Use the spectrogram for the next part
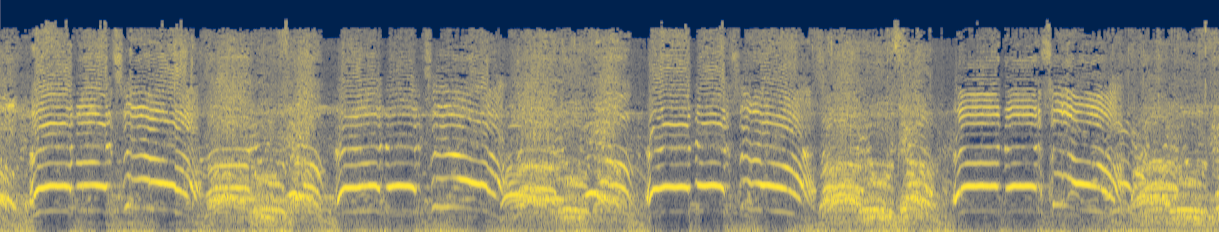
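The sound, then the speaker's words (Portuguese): A large crowd protesting over energy prices in front of the government delegation in La Coruña chants slogans such as "energía solución" in unison: loud rhythmic shouted phrases repeating in bursts over roughly fifteen seconds, with a constant outdoor murmur and noise beneath the chanting. “se ha congregado bastante gente ante la delegación de gobierno en La Coruña, reclamando lo que llevan muchísimos meses reclamando: el precio de la energía, un precio justo, energía solución, como se gritaba.”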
